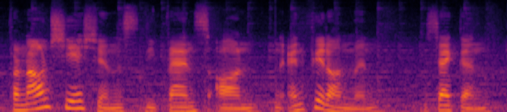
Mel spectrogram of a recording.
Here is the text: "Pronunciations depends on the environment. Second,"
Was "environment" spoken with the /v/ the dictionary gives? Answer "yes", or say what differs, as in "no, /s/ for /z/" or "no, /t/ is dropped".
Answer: no, /f/ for /v/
